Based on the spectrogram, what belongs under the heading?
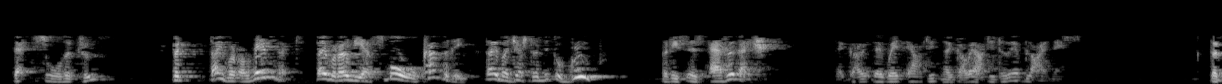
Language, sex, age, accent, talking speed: English, male, 60-79, British, 195 wpm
